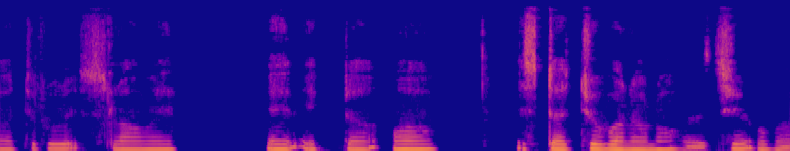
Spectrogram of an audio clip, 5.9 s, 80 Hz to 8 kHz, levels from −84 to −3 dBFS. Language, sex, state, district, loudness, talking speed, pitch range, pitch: Bengali, female, West Bengal, Malda, -36 LUFS, 90 wpm, 215-235 Hz, 225 Hz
